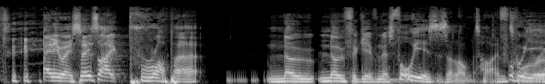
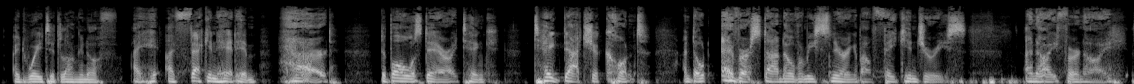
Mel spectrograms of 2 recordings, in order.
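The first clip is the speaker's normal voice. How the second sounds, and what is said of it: Put-on accent drifting West Country. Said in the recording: “went a bit West Country. It's a hard accent.”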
